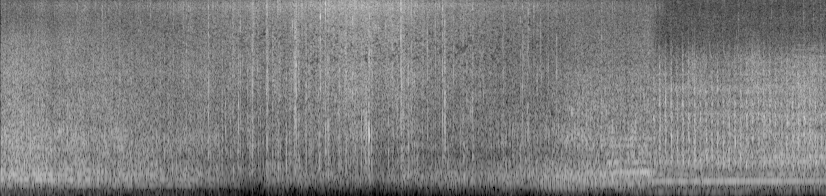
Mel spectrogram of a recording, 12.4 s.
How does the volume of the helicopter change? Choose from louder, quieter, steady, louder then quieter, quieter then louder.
quieter then louder.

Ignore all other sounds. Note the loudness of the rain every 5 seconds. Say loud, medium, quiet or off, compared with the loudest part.
loud, loud, quiet.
